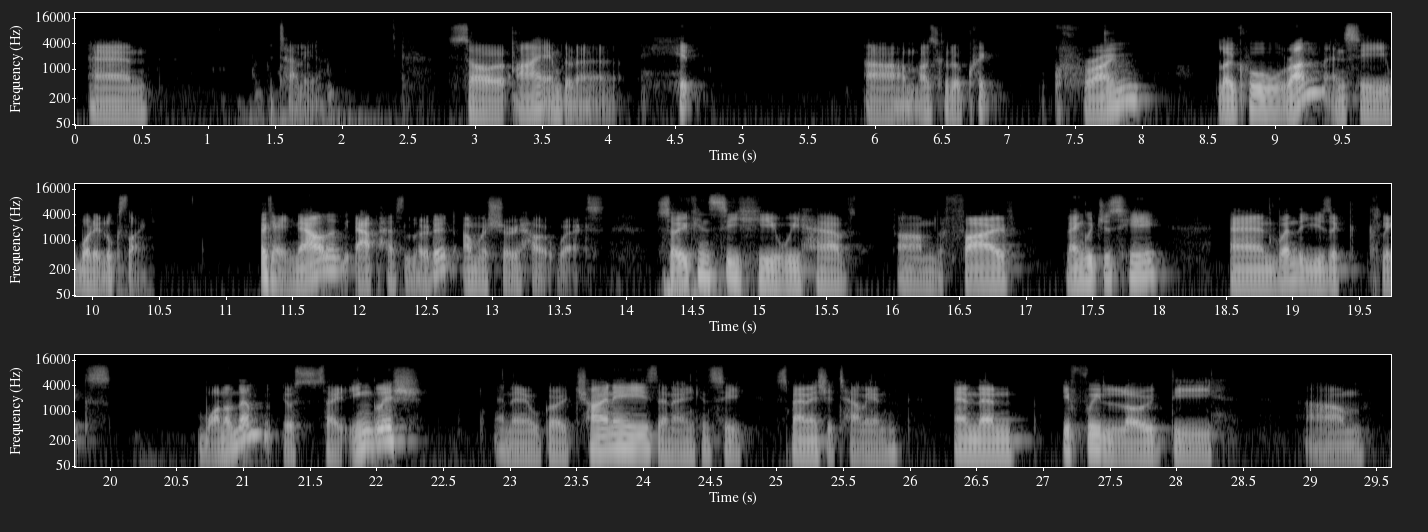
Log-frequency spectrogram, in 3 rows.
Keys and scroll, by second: 1.0 super+a, 1.3 shift+i, 3.3 super+s.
